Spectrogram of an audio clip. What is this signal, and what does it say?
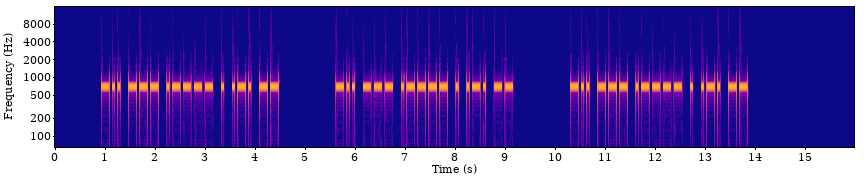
Morse code, heard as a keyed tone, about 22 wpm, 700 Hz. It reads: DO1ERM DO1ERM DO1ERM
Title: DXCC-100 Call Signs - 6 Characters - Repeated 3x - 22wpm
